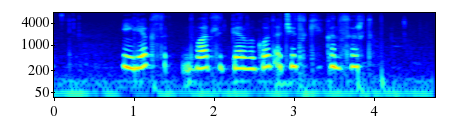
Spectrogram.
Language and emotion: Russian, neutral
